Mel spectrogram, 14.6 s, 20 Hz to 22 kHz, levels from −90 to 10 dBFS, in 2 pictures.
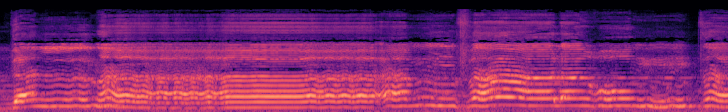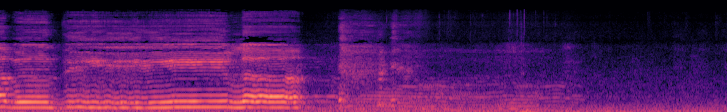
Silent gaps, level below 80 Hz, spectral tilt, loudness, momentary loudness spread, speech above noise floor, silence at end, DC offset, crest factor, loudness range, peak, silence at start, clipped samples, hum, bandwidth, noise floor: none; -42 dBFS; -4.5 dB/octave; -16 LUFS; 21 LU; 24 dB; 0 s; under 0.1%; 18 dB; 14 LU; 0 dBFS; 0 s; under 0.1%; none; 15 kHz; -38 dBFS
